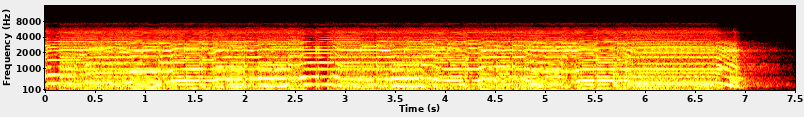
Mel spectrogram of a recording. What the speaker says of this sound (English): And when you add in the high E string, it can sound like this.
